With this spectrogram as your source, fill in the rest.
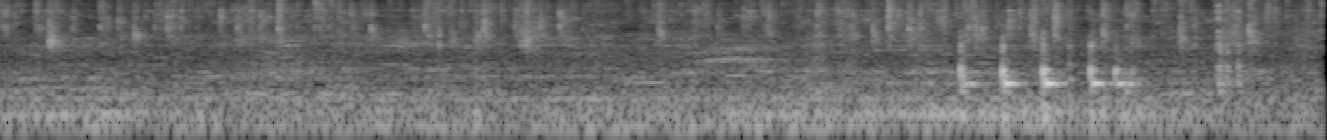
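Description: Water runs from a tap into a container, about one litre being filled to mix a plant spray against ants and mealybugs, a steady faint trickle with a few brighter splashes near the end.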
